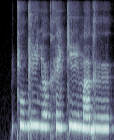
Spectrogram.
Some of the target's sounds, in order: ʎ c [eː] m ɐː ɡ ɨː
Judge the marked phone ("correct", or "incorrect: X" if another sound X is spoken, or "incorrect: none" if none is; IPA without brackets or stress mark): incorrect: iː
